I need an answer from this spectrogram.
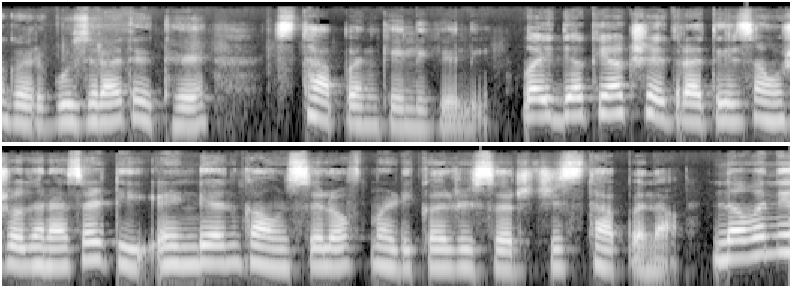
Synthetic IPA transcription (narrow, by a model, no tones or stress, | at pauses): ɡəɾɡud͡zɾat̪et̪ʰest̪ʰapənkeliːɡḛlḭːʋəjd̪jəkjakʂet̪ɾat̪iːlsə̃w̃ɕod̪ʱnasaʈiːʔiɳɖijənkawnsilɔfmeɽikəlɾisəɾt͡ɕt͡ɕiːst̪ʰapna̰nəʋən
